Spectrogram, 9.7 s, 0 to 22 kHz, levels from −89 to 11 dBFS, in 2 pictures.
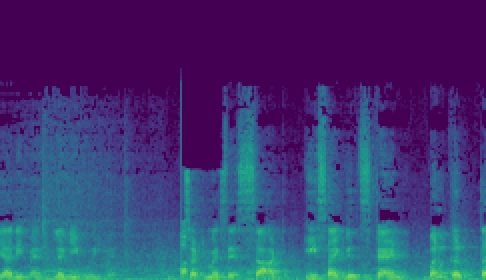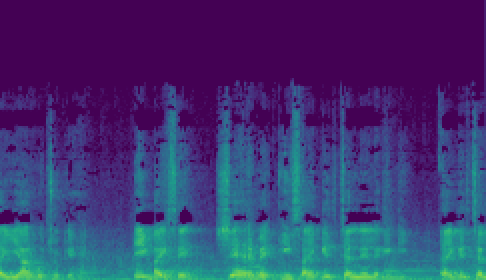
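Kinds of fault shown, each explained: Damaged data in a compressed stream: four brief garbled blips of 47 to 70 ms, where corrupted bytes made the decoder misread frames and lose sync.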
